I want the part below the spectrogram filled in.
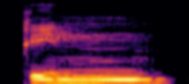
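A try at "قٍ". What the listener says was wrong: Oh, not qin. Qin. You want to hold the kasratain sound. Qin. I know it's difficult because it has to come out from the throat. With the kasra qaf is difficult.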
